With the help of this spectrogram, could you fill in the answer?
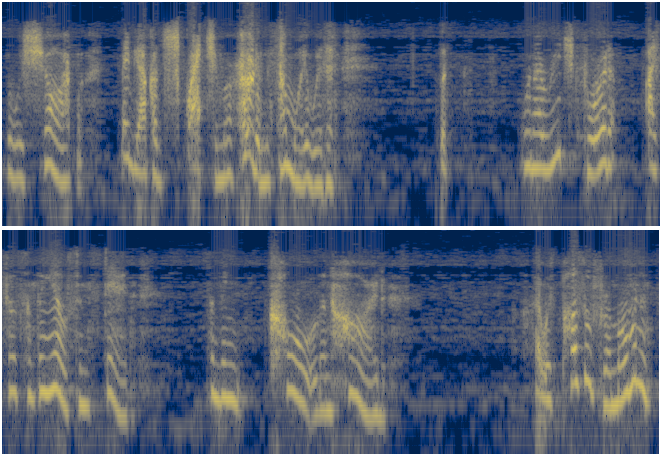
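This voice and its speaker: Desperate young woman, high voice, breathless, halting, vintage radio thriller, dull recording. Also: expressive, husky, exaggerated voice. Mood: tense, hushed dread. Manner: breathless, halting, repeats words. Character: frightened, desperate young woman held by a killer. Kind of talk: 1940s radio suspense acting, first-person narration and dialogue. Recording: muffled old radio recording, music behind.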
